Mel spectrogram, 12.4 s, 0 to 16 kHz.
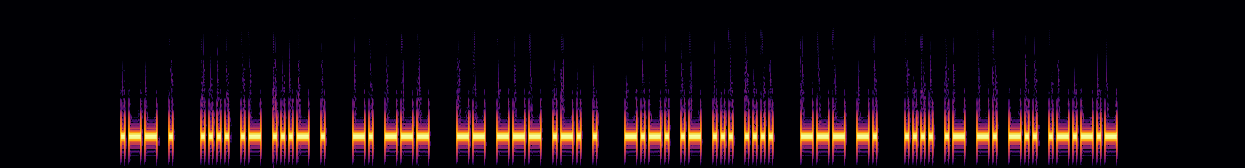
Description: Morse code, heard as a keyed tone, about 30 wpm, 700 Hz. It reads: WE HAVE NO MORE CASH ON HAND.
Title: Sentences from Top 1000 Words - Review Part 5 - 30wpm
